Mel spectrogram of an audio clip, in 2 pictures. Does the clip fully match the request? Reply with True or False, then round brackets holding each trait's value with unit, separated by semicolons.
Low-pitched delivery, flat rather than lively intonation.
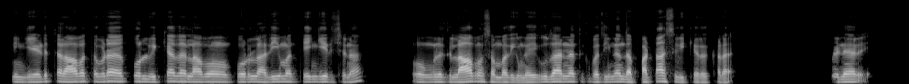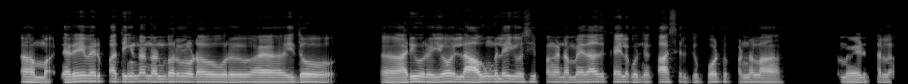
True (120 Hz; 2.2 semitones)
